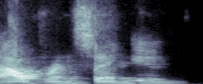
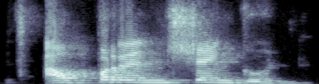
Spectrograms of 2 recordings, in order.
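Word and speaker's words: Alperen Şengün: halftime alen shun yes I do know how to pronounce this right it's not alen sengun Al shun what is shingun where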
